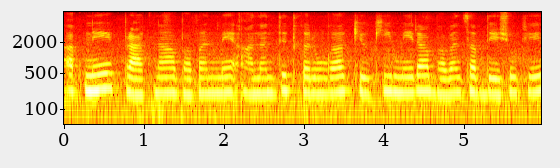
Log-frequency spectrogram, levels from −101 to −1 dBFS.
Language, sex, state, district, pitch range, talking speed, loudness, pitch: Hindi, female, Chhattisgarh, Balrampur, 200-220 Hz, 120 wpm, -17 LUFS, 210 Hz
